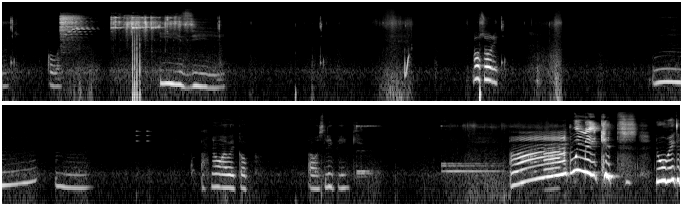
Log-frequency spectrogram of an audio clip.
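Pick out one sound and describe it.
A young boy speaks with animation, close to a microphone.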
